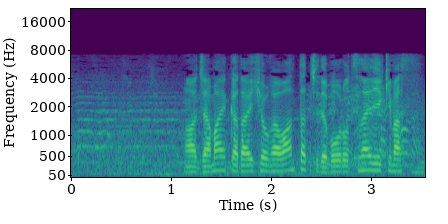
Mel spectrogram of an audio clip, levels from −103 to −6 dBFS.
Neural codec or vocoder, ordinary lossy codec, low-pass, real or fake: none; none; 7.2 kHz; real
